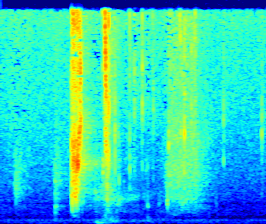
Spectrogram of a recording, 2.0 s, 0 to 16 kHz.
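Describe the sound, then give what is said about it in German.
A bite into a mango-flavoured Nimm 2 filled candy: one sharp crack, then a few softer, squishy chewing sounds, faint and with no voices. “Und dann einmal aufbeißen und die Füllung essen.”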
